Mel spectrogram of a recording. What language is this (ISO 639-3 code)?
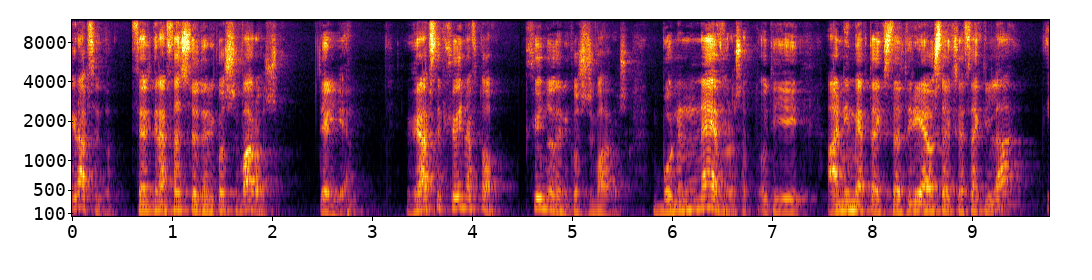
ell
